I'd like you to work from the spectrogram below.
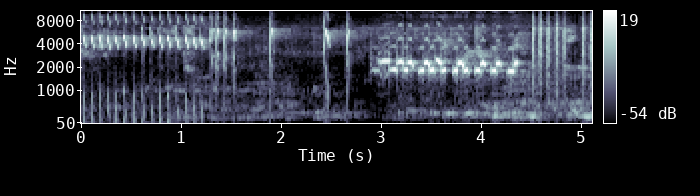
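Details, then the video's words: White-rumped shama kretekan: a fast high rattling trill, a few isolated sharp notes, then a lower, quicker chattering series and more high chips. "100 % KRETEKAN MEMBUAT MURAIBATU GACOR LOSSS...... COBA SOLUSI BURUNG MURAI MACET BUNYI"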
